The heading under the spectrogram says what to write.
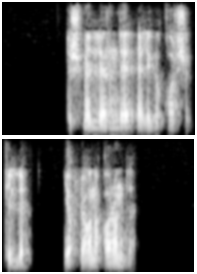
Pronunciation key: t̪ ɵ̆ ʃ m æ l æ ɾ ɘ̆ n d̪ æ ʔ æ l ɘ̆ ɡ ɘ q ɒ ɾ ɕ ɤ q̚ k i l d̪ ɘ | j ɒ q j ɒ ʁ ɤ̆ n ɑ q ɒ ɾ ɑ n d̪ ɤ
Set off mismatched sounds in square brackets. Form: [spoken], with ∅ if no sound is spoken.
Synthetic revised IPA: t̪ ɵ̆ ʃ m æ [lː] æ ɾ ɘ̆ n d̪ æ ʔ æ l ɘ̆ ɡ ɘ q ɒ ɾ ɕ ɤ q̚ k i l d̪ ɘ | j ɒ q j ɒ ʁ ɤ̆ n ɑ q ɒ ɾ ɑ n d̪ ɤ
